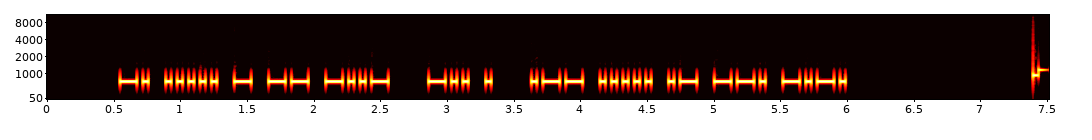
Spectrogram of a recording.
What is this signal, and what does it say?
Morse code, heard as a keyed tone, about 27 wpm, 700 Hz. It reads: N5TMX DE W5AGC
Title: USA Callsign DE Callsign - 5 Characters - 28wpm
